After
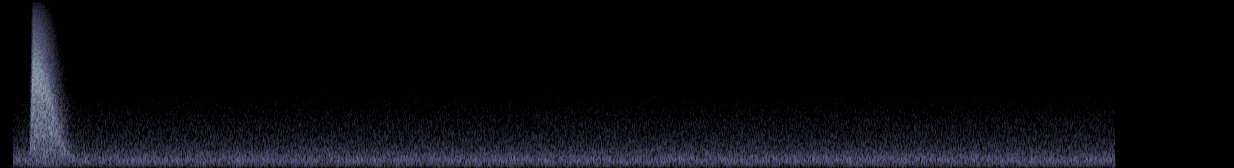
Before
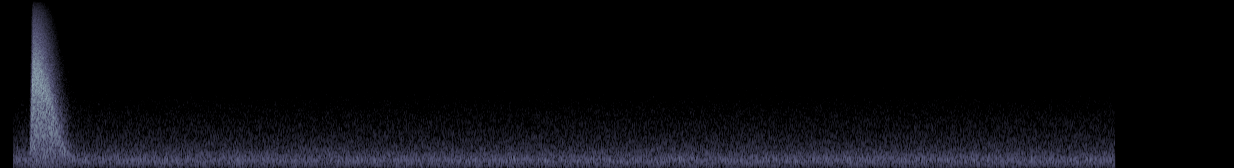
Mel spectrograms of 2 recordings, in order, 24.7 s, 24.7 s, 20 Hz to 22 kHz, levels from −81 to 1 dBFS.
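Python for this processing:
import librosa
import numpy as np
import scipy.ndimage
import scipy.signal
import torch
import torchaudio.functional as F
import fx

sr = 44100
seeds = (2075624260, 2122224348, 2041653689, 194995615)

y = scipy.signal.sosfilt(scipy.signal.butter(2, 86.0, 'highpass', fs=sr, output='sos'), x)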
